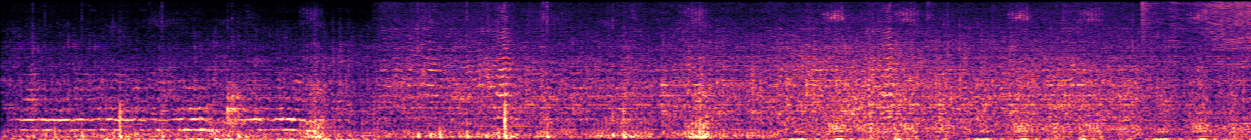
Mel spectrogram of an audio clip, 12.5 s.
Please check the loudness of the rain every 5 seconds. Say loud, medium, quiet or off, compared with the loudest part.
medium, loud, loud.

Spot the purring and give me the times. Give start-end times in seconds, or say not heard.
0.1-12.4.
